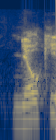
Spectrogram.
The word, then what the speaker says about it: gnocchi: Gnocchi, is that how you say it?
